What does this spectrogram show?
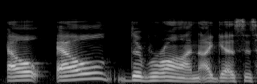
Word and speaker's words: Aldebaran: we had the and I want to say Alderon. I know that's not how you say it, but as a Star Wars fan, I keep wanting to call it Alderon.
